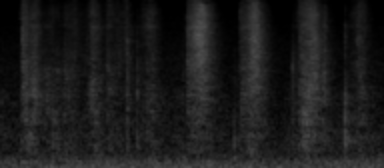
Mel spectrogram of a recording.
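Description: A palette knife scrapes craft paint across a canvas background in a series of soft, close rasping strokes, several louder swipes standing out, with no talking.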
